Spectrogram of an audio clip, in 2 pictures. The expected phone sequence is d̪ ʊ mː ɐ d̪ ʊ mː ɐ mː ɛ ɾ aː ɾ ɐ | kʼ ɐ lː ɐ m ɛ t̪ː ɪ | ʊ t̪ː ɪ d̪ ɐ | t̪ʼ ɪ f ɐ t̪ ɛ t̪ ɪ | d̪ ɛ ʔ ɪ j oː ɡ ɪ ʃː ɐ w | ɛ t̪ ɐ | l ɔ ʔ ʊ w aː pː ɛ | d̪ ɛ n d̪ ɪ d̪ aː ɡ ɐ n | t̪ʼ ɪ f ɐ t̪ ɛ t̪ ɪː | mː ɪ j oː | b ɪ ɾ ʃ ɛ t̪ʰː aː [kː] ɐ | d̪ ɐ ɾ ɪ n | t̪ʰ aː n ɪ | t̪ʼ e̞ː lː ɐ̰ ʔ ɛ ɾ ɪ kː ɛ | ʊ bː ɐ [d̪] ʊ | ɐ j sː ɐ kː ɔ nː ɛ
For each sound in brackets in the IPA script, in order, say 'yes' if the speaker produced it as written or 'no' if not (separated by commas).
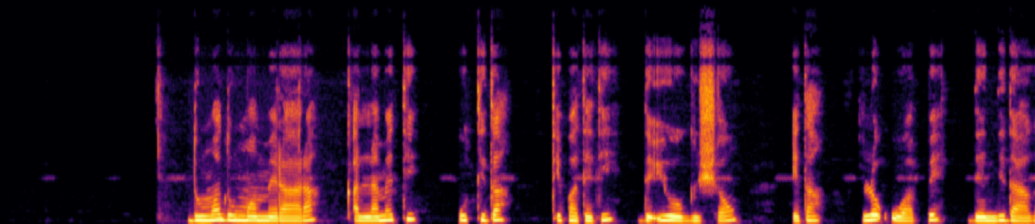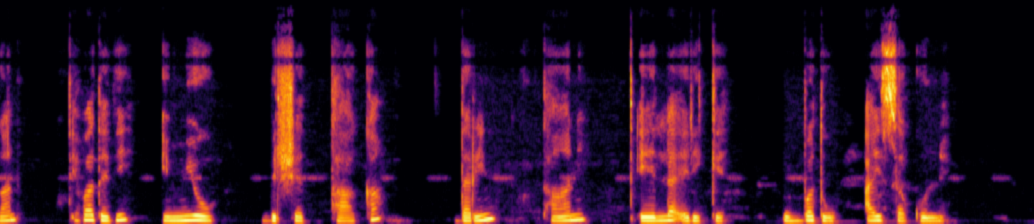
yes, no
